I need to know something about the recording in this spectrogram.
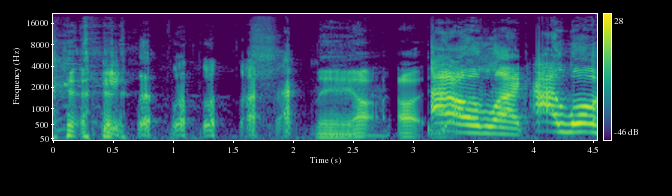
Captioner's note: Spike laughs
